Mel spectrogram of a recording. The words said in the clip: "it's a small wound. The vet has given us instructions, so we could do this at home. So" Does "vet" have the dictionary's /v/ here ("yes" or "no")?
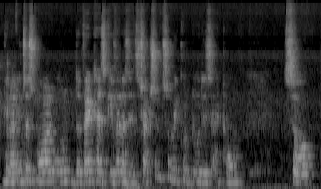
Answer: yes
